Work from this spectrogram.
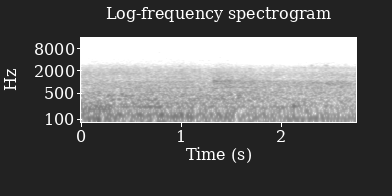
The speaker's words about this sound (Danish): biler dukker op, og deres lyde blander sig med lyden i mit øre.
